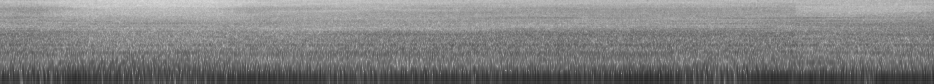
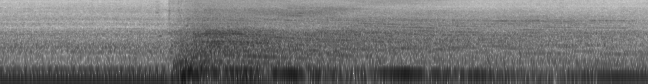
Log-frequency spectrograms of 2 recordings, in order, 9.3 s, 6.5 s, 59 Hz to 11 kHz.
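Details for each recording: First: 1993 Ford Mustang GT V8 during EEC-IV cylinder balance test: low rumble held at raised idle, speed sagging slightly as each of the eight injectors is cut in turn; no single cylinder clearly weaker yet. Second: 1993 Ford Mustang GT V8, EEC-IV key-on engine-running cylinder balance test: idle jumps to held fast idle, rpm dips and recovers evenly as each of eight injectors is cut; all cylinders contributing, normal.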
